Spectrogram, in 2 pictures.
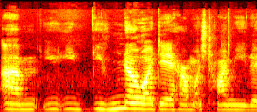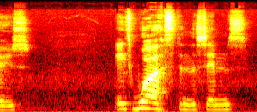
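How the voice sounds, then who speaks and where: A woman's voice: on the low side, little pitch movement, measured pace, a bit bright. A woman co-hosting a podcast, chatting casually in a wry, informal way. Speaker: podcast co-host. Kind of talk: casual chat.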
